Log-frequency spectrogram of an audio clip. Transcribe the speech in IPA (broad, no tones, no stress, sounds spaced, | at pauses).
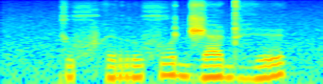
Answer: k ɪ xʷ h ɪ r u xʷ ʌ d͡ʒ æ ɖʱ ɪ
